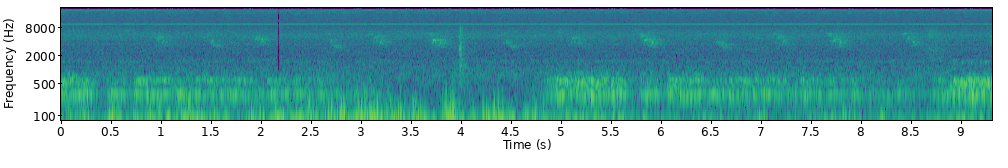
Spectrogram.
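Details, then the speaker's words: Cavernous rales over a lung cavity: low, coarse gurgling large bubbles with a resonant sound, like blowing through a straw into water; patients typically have a history of possible active tuberculosis with cavities. "es más o menos ese ruido el ruido que se genera cuando soplamos con una pajilla delgada dentro de un vaso de agua vamos a escuchar estos sectores cavernosos o gorgoteo o de grandes burbujas escuchan un ruido resonante escuchen las burbujas"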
